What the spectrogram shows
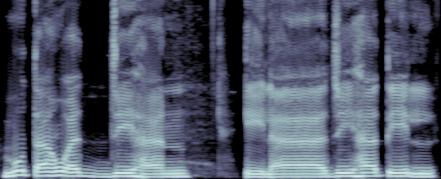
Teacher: এলামেও খাড়া জবর হবে, উপরের দিকে ধাবিত করে লাম হরফকে একালিপ টেনে পড়ব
